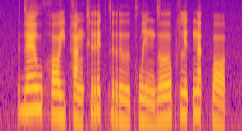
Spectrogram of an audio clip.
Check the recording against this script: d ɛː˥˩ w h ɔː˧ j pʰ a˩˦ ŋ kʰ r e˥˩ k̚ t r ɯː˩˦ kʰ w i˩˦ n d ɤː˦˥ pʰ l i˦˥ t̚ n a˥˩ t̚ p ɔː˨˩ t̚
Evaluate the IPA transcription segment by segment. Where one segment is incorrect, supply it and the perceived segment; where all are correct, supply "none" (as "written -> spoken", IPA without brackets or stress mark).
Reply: none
